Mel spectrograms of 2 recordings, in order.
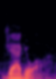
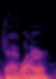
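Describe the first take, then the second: First: It is said with a British pronunciation. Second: It is said with an American pronunciation.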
